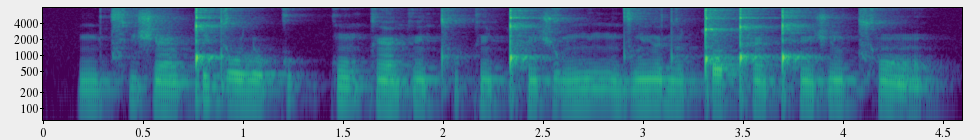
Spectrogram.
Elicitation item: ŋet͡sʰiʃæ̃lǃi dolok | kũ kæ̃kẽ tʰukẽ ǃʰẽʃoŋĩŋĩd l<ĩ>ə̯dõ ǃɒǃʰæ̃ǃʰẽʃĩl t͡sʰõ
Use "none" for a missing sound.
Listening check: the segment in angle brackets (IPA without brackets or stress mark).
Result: ĩ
